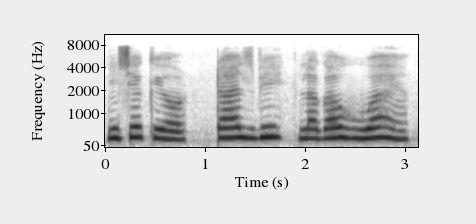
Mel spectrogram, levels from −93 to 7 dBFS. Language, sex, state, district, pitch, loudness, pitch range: Hindi, female, Jharkhand, Garhwa, 275 Hz, -12 LUFS, 265-290 Hz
